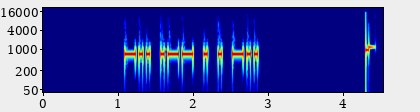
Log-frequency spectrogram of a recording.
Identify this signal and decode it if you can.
Morse code, heard as a keyed tone, about 25 wpm, 700 Hz. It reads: DWEED
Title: Code Groups - 5 Letter:Numbers - 25wpm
